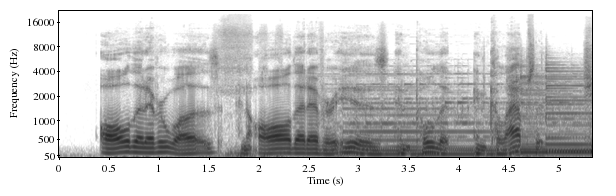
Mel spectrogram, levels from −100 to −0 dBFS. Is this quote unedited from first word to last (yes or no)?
yes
